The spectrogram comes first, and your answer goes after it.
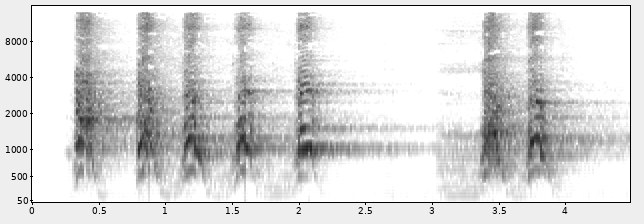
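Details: A dog barking in sharp, loud bursts: five quick barks spaced about half a second apart, a pause, then two more, each bark with a bright harmonic tone and short trailing ring.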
